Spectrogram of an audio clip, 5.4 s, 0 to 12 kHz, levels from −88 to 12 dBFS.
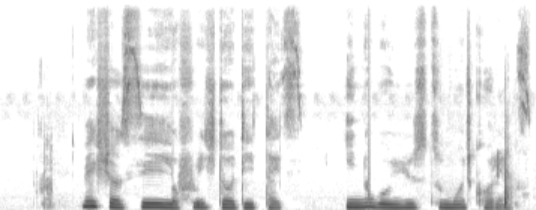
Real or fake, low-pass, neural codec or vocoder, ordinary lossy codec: fake; none; vocoder, 24 kHz, 100 mel bands, Vocos; none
